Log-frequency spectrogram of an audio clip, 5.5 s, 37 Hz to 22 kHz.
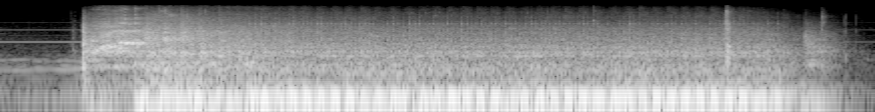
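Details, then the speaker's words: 2016 Polaris Ranger 900XP with intermittent crank-no-start, battery on charger at 14.4 V: brief crank, then it catches and runs with an uneven, lumpy beat for about four seconds before dying; rough running, cause unclear. "It is starting sometimes, but I'm sure you guys can probably hear how rough it is running once it does start."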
